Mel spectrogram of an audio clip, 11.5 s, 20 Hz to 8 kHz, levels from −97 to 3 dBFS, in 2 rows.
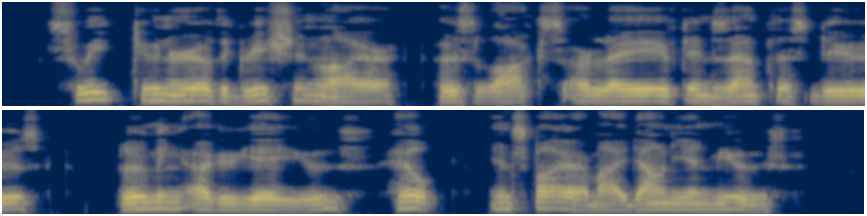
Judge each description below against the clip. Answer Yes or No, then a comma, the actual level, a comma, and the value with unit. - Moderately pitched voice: No, low, 125 Hz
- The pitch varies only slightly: Yes, narrow, 1.8 semitones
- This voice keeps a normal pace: No, slow, 105 wpm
